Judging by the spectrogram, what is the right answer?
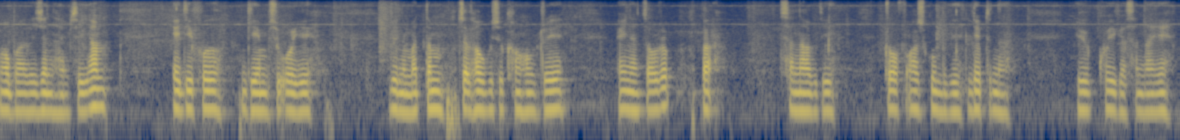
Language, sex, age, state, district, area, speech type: Manipuri, male, 18-30, Manipur, Chandel, rural, spontaneous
